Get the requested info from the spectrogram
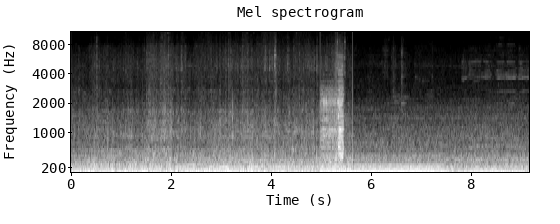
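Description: Truck engine running with a steady low drone. A brief higher-pitched sound cuts in about five seconds in.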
